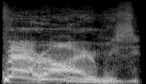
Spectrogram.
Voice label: Male Orc Attack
